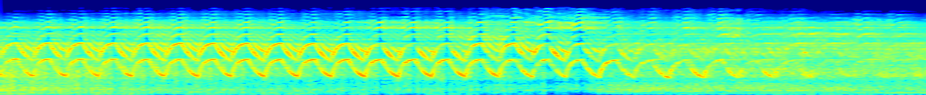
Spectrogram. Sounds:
police car (siren)

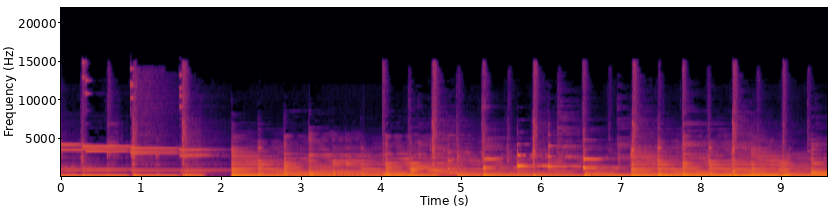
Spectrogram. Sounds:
music

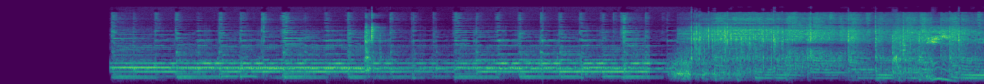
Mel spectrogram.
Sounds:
music
speech

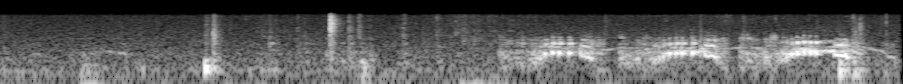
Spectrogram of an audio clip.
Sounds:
pets
dove
bird

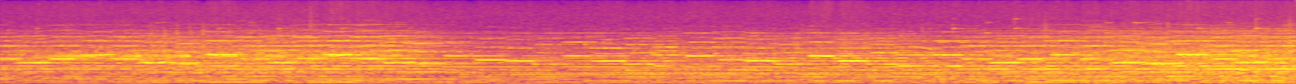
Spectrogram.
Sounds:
music

